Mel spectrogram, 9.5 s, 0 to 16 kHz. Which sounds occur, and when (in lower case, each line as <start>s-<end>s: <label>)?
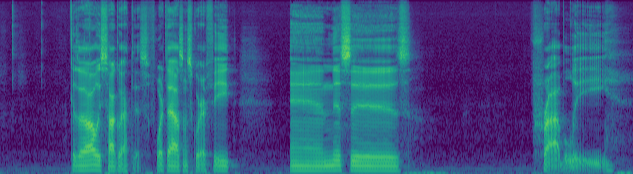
0.0s-9.5s: mechanisms
0.1s-0.3s: tick
0.6s-0.8s: tick
1.1s-3.5s: man speaking
3.6s-4.3s: breathing
4.4s-6.3s: man speaking
6.9s-7.7s: breathing
8.0s-9.5s: man speaking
